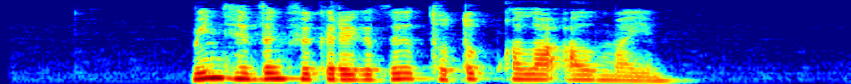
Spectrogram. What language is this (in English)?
Bashkir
